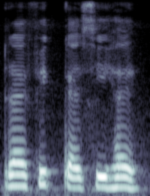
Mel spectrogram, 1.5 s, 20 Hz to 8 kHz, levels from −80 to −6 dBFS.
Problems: none marked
